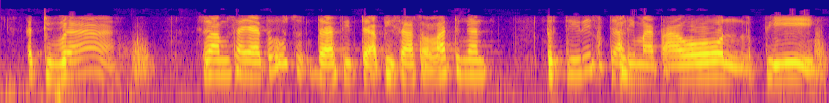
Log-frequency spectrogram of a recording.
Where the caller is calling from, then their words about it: Mojosongo, Central Java, Indonesia; Dari Mojosongo.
